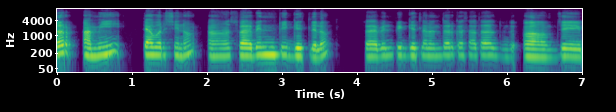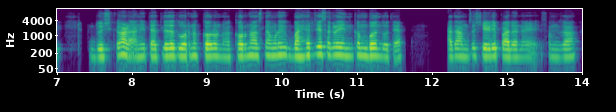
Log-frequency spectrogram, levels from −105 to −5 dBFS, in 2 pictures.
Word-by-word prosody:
तर 210 Hz, +4 st, +7 dB, 0.3 s
आम्ही 180 Hz, +9 st, +1 dB, 0.3 s
त्यावर्षी 175 Hz, -1 st, +2 dB
ना, 165 Hz, +2 st, -4 dB, 0.3 s
अ, 160 Hz, +1 st, -5 dB
सोयाबीन 175 Hz, +2 st, +4 dB
पीक 175 Hz, -3 st, -6 dB
घेतलेलं. 160 Hz, 0 st, +2 dB, 0.5 s
सोयाबीन 155 Hz, +2 st, -2 dB
पीक 170 Hz, -1 st, -6 dB
घेतल्यानंतर 165 Hz, 0 st, -4 dB
कसं 170 Hz, 0 st, -9 dB
आता 170 Hz, +1 st, -3 dB, 0.5 s
अ, 150 Hz, -2 st, +2 dB, 0.2 s
जे 150 Hz, -2 st, 0 dB, 0.5 s
दुष्काळ 150 Hz, +4 st, +2 dB
आणि 155 Hz, +1 st, -3 dB
त्यातल्या 150 Hz, +1 st, +1 dB
त्यात 160 Hz, 0 st, +4 dB
वरनं 160 Hz, +2 st, +2 dB
कोरोना. 155 Hz, -2 st, +4 dB
कोरोना 160 Hz, +2 st, +3 dB
असल्यामुळे 170 Hz, +1 st, -1 dB
बाहेरचे 170 Hz, +4 st, +3 dB
सगळे 175 Hz, -1 st, +2 dB
इन्कम 165 Hz, 0 st, -2 dB
बंद 165 Hz, -1 st, +5 dB
होत्या. 135 Hz, -2 st, -4 dB, 0.6 s
आता 155 Hz, +1 st, 0 dB
आमचं 155 Hz, +1 st, -5 dB
शेळीपालन 150 Hz, -2 st, +2 dB
आहे. -, -, -9 dB, 0.2 s
समजा 150 Hz, 0 st, -6 dB
160 Hz, 140 wpm, -28 LUFS, 155-170 Hz, 0.6 s, तर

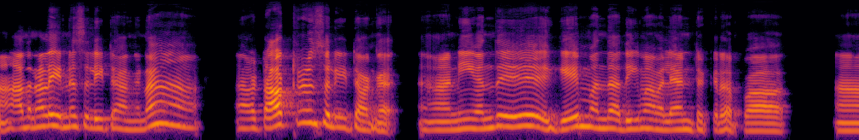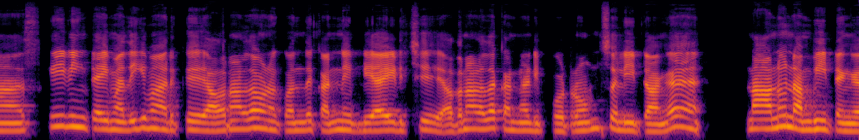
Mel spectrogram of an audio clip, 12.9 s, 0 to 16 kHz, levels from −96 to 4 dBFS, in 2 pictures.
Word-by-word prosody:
அதனால 240 Hz, +4 st, +1 dB
என்ன 255 Hz, +1 st, -1 dB
சொல்லிட்டாங்கன்னா. 220 Hz, +2 st, 0 dB, 0.6 s
அ -, -, -2 dB, 0.2 s
டாக்டர்ம் 325 Hz, +6 st, +5 dB
சொல்லிட்டாங்க. 220 Hz, -10 st, 0 dB, 0.3 s
அ -, -, -9 dB, 0.2 s
"நீ -, -, 0 dB
வந்து 230 Hz, +5 st, -1 dB, 0.4 s
கேம் 245 Hz, +6 st, +2 dB
வந்து 220 Hz, -1 st, -1 dB
அதிகமா 205 Hz, +2 st, -2 dB
விளையான்ருக்குறப்பா. 185 Hz, -3 st, -2 dB, 0.6 s
ஆ -, -, -1 dB, 0.4 s
ஸ்கிரீனிங் 255 Hz, +4 st, -1 dB
டைம் 200 Hz, -2 st, +1 dB
அதிகமா 210 Hz, +3 st, -1 dB
இருக்கு. 185 Hz, +1 st, -4 dB
அதனால 195 Hz, +4 st, -1 dB
தான் 225 Hz, -1 st, +2 dB
உனக்கு 175 Hz, -3 st, -4 dB
வந்து 175 Hz, +2 st, -4 dB
கண் 180 Hz, +4 st, -1 dB
இப்டி 165 Hz, 0 st, -4 dB
ஆய்டுச்சு. 175 Hz, +2 st, 0 dB, 0.2 s
அதனால 205 Hz, +5 st, -1 dB
தான் 220 Hz, -, -1 dB
கண்ணாடி 175 Hz, -3 st, -3 dB
போட்றோம்னு" 170 Hz, +8 st, -4 dB
சொல்லிட்டாங்க. 160 Hz, -4 st, +1 dB, 0.6 s
நானும் 215 Hz, +4 st, +4 dB
நம்பிட்டேங்க. 185 Hz, -4 st, +2 dB
195 Hz, 150 wpm, -23 LUFS, 175-225 Hz, 0.6 s, டாக்டர்ம்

